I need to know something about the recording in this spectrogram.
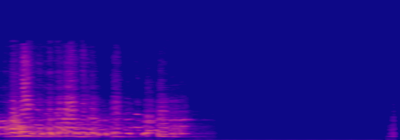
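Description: A turkey gobbling once, a quick pulsing call about a second long.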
